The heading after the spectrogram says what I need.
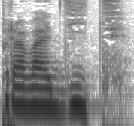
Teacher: Und nur bei der Grundform ist die Betonung auf dem i, pravadit. Darauf sollte man achten.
